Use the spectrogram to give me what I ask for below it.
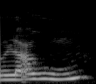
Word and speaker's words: lagun: So lagun, again, G, lagun, so that's soft G.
